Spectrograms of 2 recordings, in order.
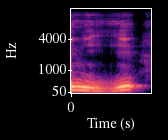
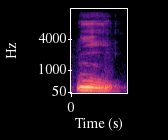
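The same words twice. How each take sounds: First: 你 falling then rising like a question; wrong third tone. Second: 你 low, staying down at the end; correct third tone. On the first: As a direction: swing the end of 你 upward. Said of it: "do not say". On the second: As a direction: keep 你 low with no upturn. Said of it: "Here is 你". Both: Shown as a demonstration.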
